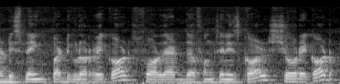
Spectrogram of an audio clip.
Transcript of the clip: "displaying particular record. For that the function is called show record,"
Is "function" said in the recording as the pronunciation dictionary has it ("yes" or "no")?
yes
